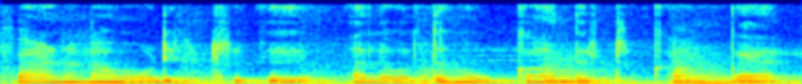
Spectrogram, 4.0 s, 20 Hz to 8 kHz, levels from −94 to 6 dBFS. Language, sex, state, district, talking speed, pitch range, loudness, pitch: Tamil, female, Tamil Nadu, Kanyakumari, 75 wpm, 215-230 Hz, -14 LUFS, 225 Hz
